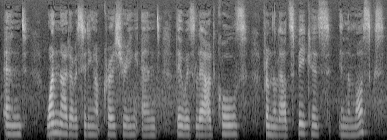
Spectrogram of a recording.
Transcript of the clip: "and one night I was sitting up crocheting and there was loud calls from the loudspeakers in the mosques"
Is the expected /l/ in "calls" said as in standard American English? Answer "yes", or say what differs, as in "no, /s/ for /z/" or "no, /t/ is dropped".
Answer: yes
